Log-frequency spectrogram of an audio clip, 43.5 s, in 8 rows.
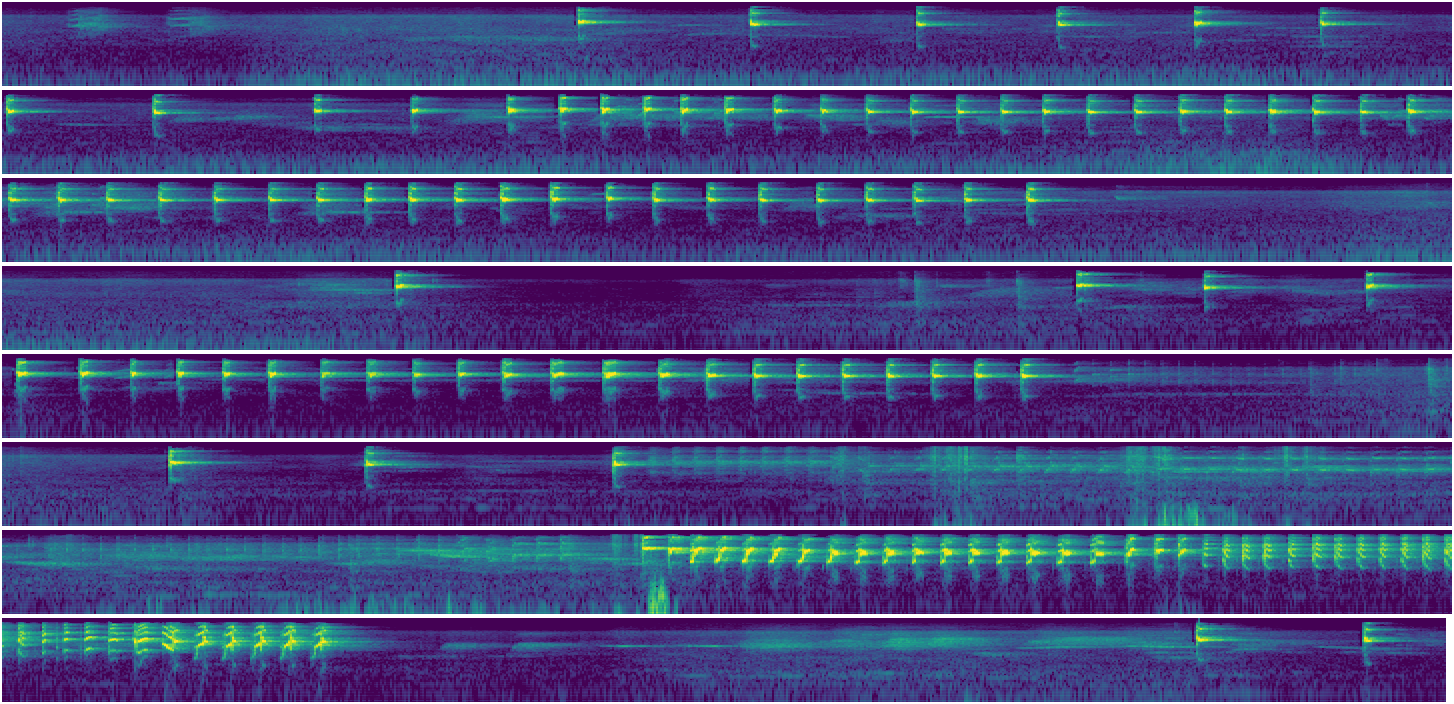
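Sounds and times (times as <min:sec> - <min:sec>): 
lovebird chirping: 0:02.0 - 0:15.0, 0:20.2 - 0:26.5, 0:27.8 - 0:39.5, 0:42.2 - 0:43.4.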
